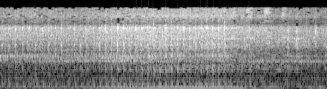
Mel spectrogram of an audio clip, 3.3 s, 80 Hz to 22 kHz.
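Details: Hyundai i20 diesel with black smoke and low pickup: idle with a sharp, rapid tak-tak knock, about three per second over the clatter; fuel injector problem suspected, not confirmed.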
